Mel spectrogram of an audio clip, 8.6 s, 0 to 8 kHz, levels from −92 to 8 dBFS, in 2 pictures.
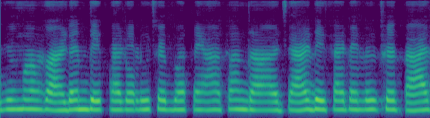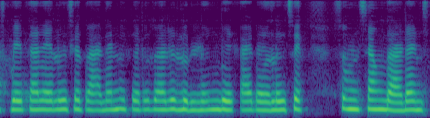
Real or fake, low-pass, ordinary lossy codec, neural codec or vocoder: fake; none; none; codec, 16 kHz, 1 kbps, FunCodec, trained on Chinese and English, 50 frames a second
